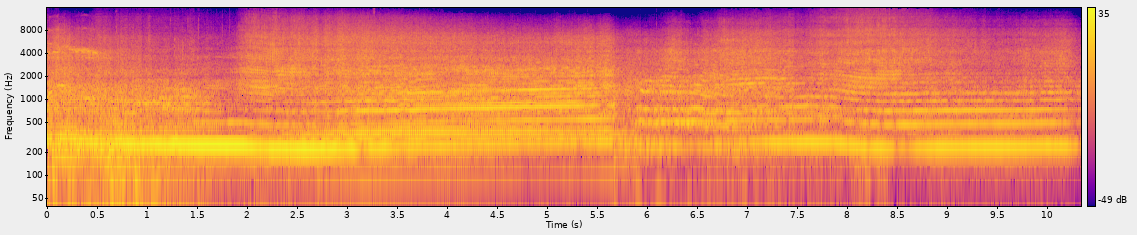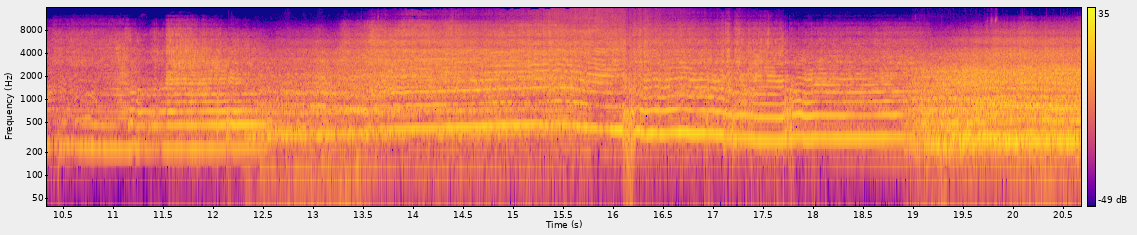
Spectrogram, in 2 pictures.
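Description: Hillclimb race car engines at full throttle, one car after another. They rev high, hold, then drop in pitch at gear changes and braking, and the engine note changes abruptly several times as a new car takes over.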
